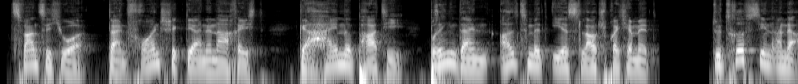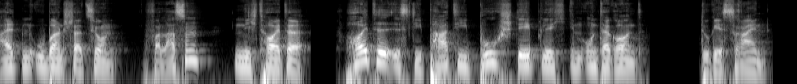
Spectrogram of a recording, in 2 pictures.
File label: Commercial Upbeat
